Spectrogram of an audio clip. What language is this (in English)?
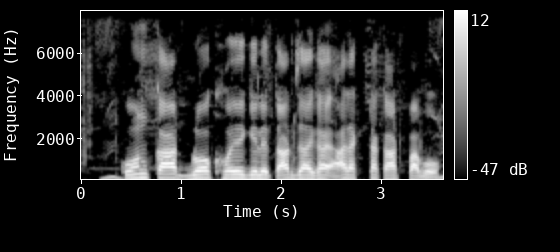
Bangla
